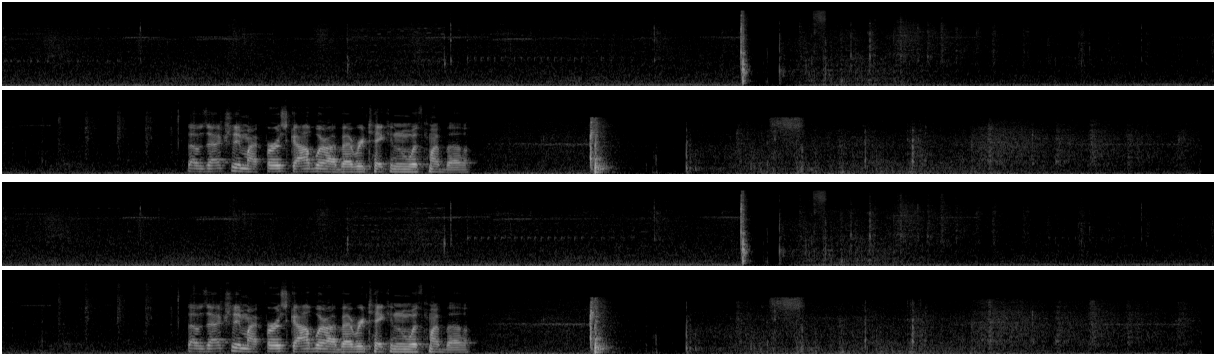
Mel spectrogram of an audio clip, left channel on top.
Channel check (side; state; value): both; normal; correlation 0.97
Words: That was actually my first gobbler I've ever taken with my bow.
